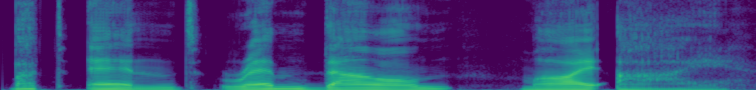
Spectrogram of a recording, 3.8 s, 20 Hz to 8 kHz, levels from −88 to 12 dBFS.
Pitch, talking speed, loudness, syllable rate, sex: 125 Hz, 95 wpm, -19 LUFS, 2.0 syllables/s, male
